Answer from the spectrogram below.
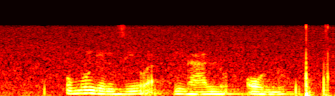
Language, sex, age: Xhosa, male, 26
